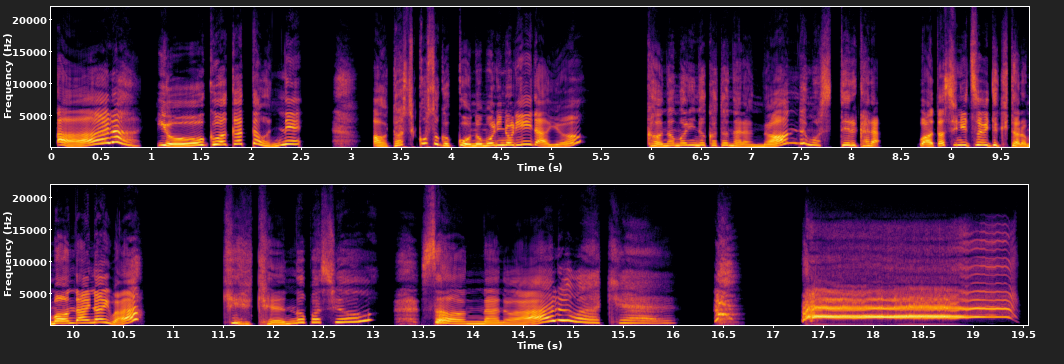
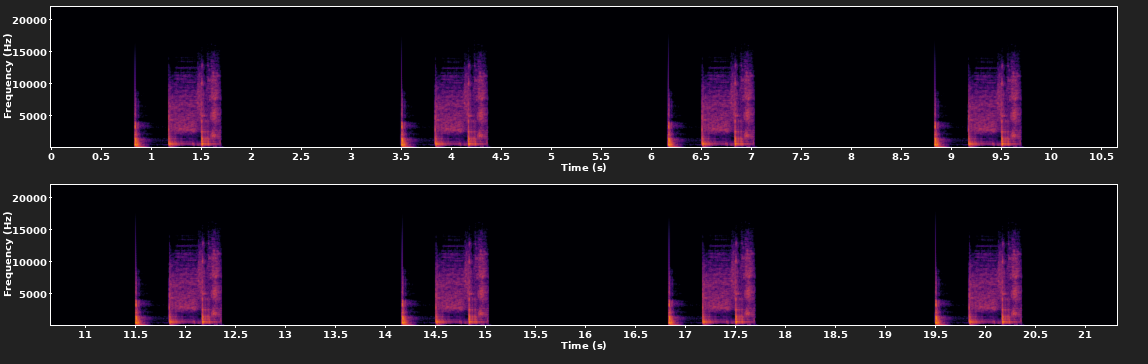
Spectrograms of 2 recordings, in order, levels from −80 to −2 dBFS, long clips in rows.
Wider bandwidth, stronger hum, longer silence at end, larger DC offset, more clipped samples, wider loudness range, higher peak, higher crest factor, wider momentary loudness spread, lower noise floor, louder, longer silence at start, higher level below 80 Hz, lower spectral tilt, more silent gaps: first, over 20 kHz vs 17 kHz; neither; second, 0.15 s vs 0.95 s; neither; neither; first, 5 LU vs 2 LU; first, -2 dBFS vs -10 dBFS; second, 14 dB vs 28 dB; first, 13 LU vs 7 LU; about the same, under -90 dBFS vs under -90 dBFS; first, -14 LUFS vs -33 LUFS; second, 0.05 s vs 0.85 s; about the same, -64 dBFS vs -66 dBFS; about the same, -2 dB/octave vs -1.5 dB/octave; second, none vs 1.76-3.49 s, 4.43-6.16 s, 7.09-8.82 s, 9.76-11.49 s, 12.42-14.15 s, 15.09-16.82 s, 17.76-19.49 s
